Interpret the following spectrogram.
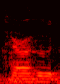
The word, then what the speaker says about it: Terre Haute: He left a federal penitentiary in Terre Haute, I can't pronounce it. Terre Haute? Terre Haute in Indiana.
